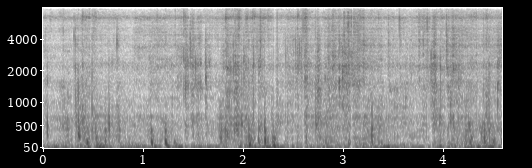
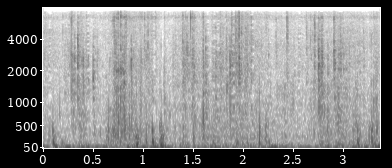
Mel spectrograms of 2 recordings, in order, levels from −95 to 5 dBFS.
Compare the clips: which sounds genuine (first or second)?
second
